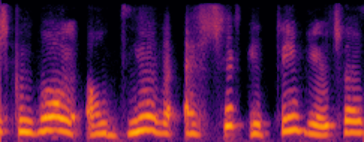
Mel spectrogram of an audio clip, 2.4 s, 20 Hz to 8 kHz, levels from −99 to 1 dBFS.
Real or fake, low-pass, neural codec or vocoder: fake; 7.2 kHz; codec, 16 kHz, 1 kbps, FreqCodec, smaller model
